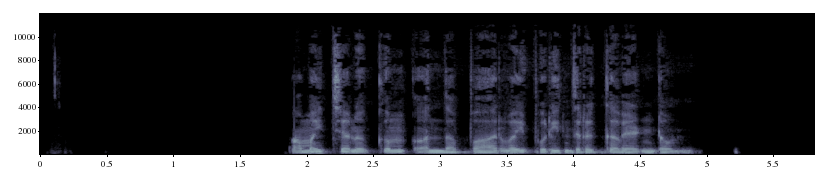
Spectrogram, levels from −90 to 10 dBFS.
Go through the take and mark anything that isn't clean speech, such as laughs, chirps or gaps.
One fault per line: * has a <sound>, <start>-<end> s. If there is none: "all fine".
all fine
